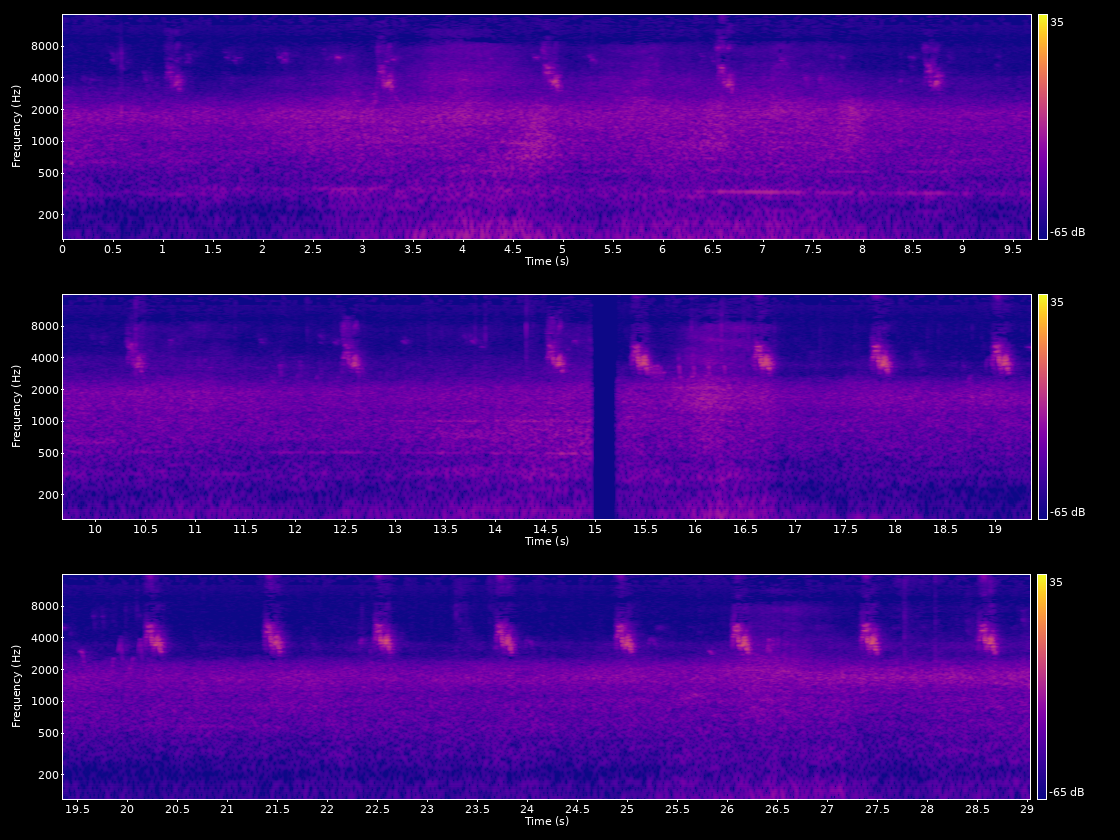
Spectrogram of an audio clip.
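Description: A small bird chirping over and over, short high notes a little more than one a second, over a steady low background rumble. The sound cuts out for a moment about halfway through.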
